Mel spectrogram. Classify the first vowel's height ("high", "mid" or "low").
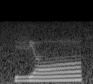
low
